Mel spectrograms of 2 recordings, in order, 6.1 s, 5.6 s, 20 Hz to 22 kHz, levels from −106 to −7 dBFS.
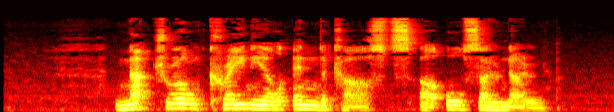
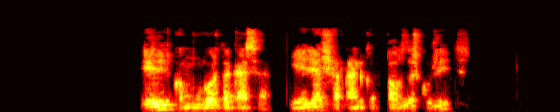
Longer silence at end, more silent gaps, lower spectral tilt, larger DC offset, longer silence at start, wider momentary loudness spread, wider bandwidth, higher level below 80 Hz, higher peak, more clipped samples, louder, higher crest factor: second, 0.7 s vs 0.95 s; second, none vs 2.72-2.86 s, 3.81-3.87 s; about the same, -5.5 dB/octave vs -4.5 dB/octave; neither; second, 1.15 s vs 1.45 s; second, 10 LU vs 13 LU; first, 11.5 kHz vs 8 kHz; first, -60 dBFS vs -70 dBFS; first, -2 dBFS vs -10 dBFS; neither; first, -21 LUFS vs -28 LUFS; about the same, 20 dB vs 20 dB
